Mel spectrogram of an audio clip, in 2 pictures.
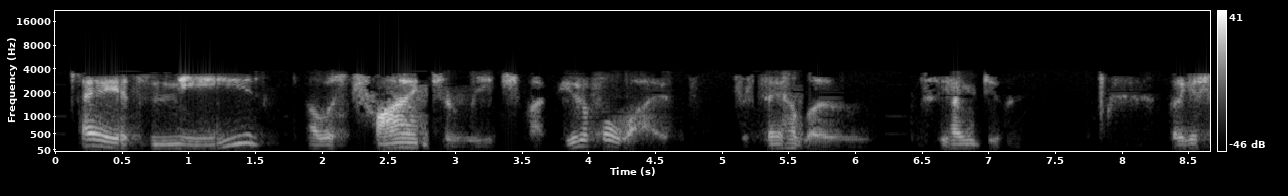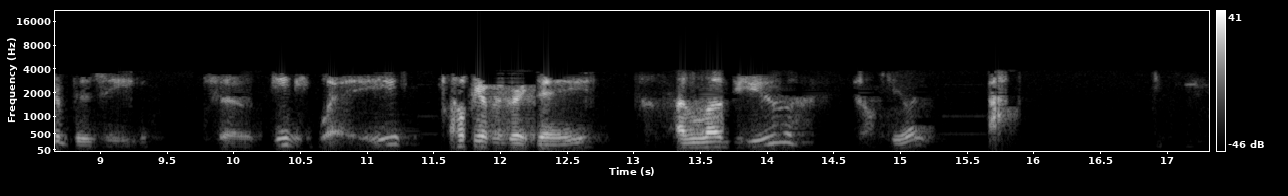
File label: voicemail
